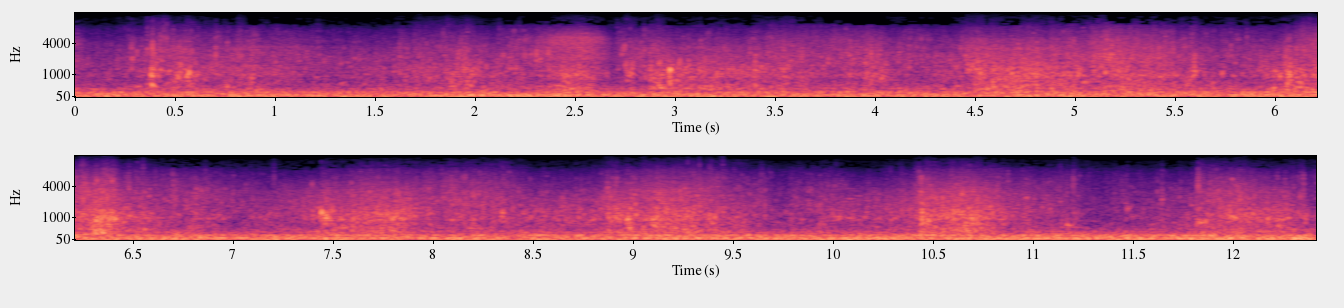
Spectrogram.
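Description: Small choppy waves lapping and splashing at the water's edge every second or two, over wind on the microphone and a steady low hum.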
